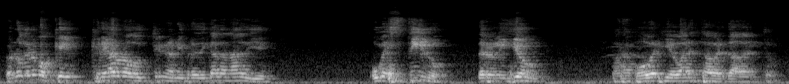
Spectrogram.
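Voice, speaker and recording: High-voiced Cuban man preaching in echoey room. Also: a little fast, a little mellow. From Cuba. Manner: impassioned, with loose conversational asides. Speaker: spiritual teacher. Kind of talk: informal sermon. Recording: roomy echo, distant mic.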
